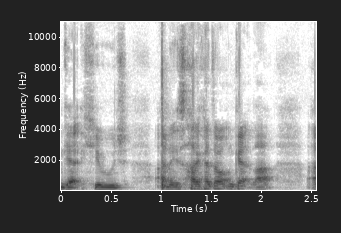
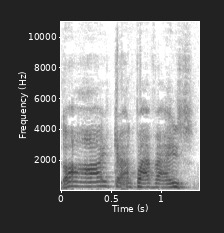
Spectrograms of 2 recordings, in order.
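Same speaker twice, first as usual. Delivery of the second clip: much higher, slow, dreamy put-on cat voice; voicing the cat; 11 semitones higher, slower than usual. Cat asks to be stroked, in a high slow purring voice. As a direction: give the cat a lazy, blissed-out voice. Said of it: "She's like".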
